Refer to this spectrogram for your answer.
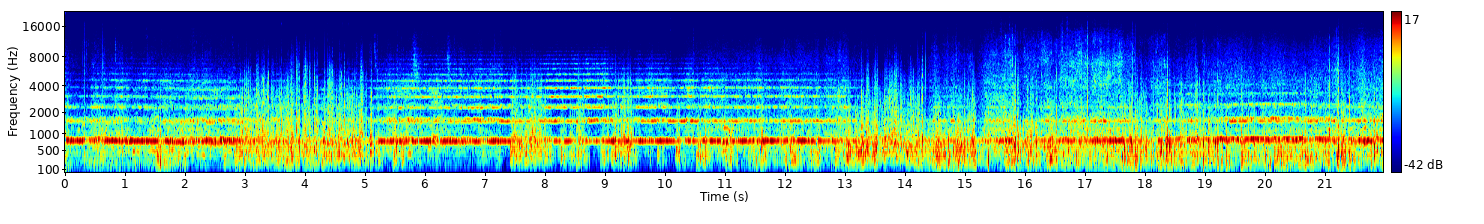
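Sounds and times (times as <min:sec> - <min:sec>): tornado warning siren: 0:00.0 - 0:21.9
wind buffeting microphone: 0:00.0 - 0:21.9.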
